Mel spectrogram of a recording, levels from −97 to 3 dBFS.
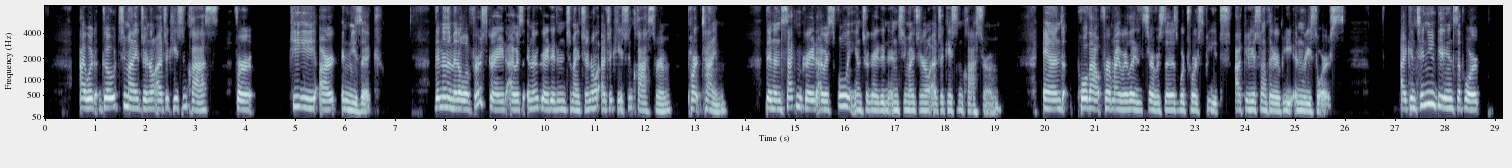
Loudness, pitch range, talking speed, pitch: -18 LUFS, 165-205 Hz, 125 wpm, 180 Hz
